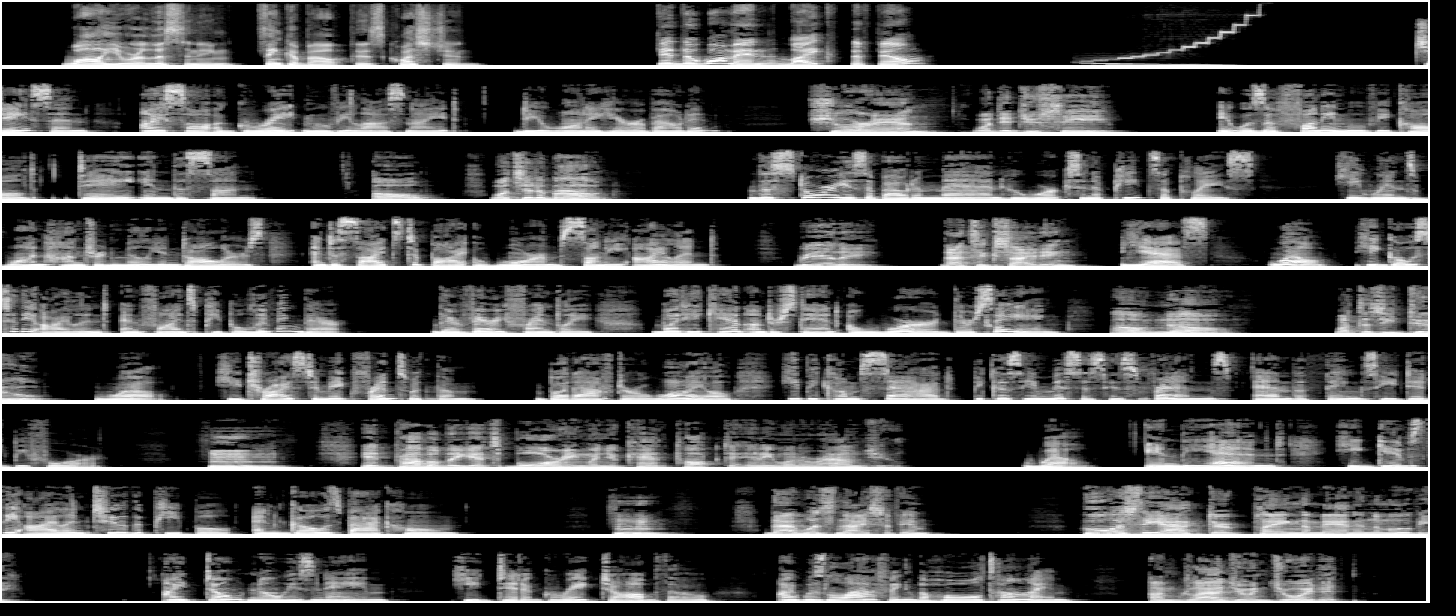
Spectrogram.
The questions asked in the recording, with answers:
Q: Did the woman like the film?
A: The answer is yes. She said it was great, and she laughed a lot.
